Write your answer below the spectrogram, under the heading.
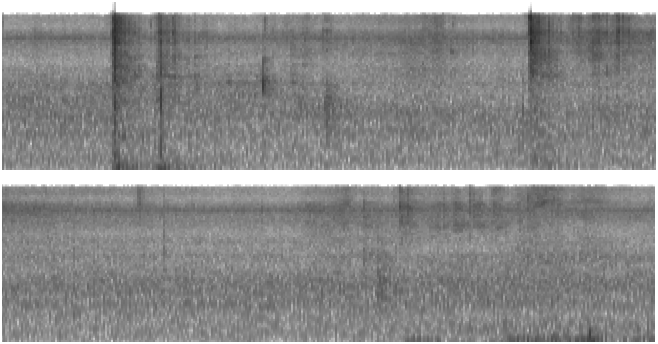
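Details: Constant low road traffic rumble with a few sharp knocks and door-like thuds, and a louder passing vehicle near the end; no animal voices.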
